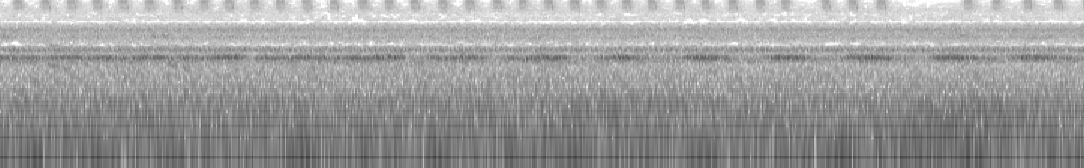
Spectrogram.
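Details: Crickets calling outside in the evening while a chihuahua named Rocket lies on a decorated deck; rhythmic chirps just under two per second, high and clear, over constant broadband background hiss.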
